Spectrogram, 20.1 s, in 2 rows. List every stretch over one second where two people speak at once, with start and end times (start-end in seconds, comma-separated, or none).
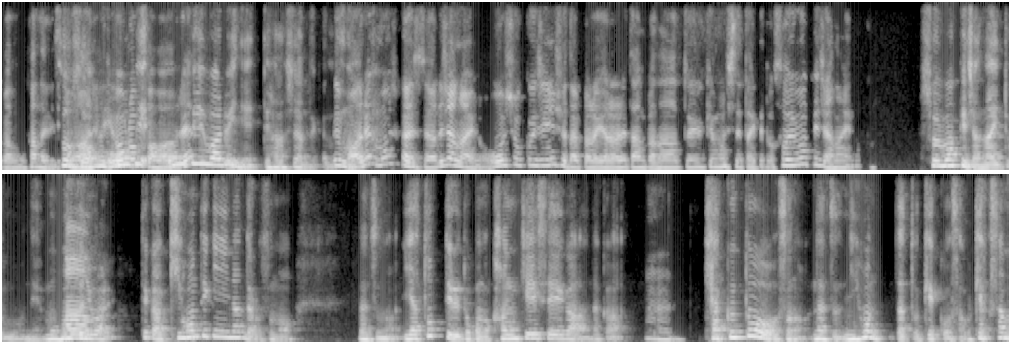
0.5-1.9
